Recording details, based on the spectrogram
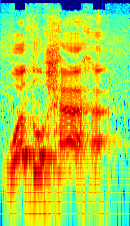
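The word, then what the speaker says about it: وَضُحَاهَا: Wasyamsi waduhaha. Ha yang pertama ha kecil dan yang kedua ha besar.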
